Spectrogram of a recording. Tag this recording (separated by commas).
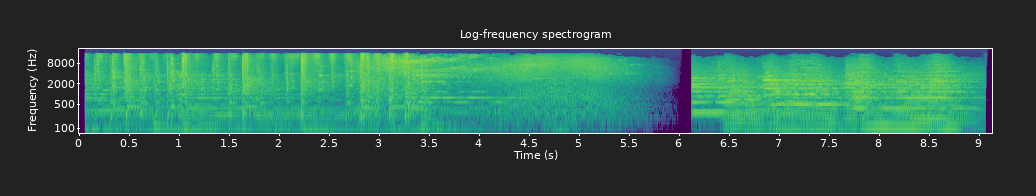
Music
